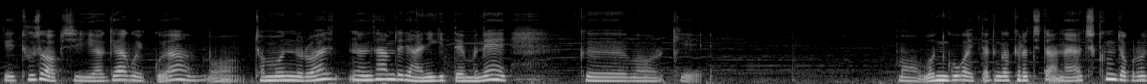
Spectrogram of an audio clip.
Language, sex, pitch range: Korean, female, 170-215 Hz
